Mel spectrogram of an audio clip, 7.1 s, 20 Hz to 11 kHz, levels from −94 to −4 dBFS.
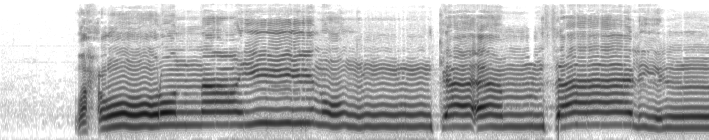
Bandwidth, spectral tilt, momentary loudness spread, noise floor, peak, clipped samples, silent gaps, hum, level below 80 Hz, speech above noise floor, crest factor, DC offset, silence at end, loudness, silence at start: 9 kHz; -3.5 dB/octave; 11 LU; -72 dBFS; -8 dBFS; under 0.1%; none; none; -76 dBFS; 51 dB; 14 dB; under 0.1%; 0 s; -22 LUFS; 0.75 s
